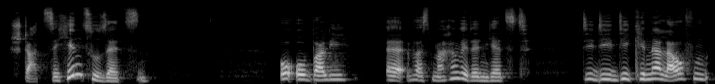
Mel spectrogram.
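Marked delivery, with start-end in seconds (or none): none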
